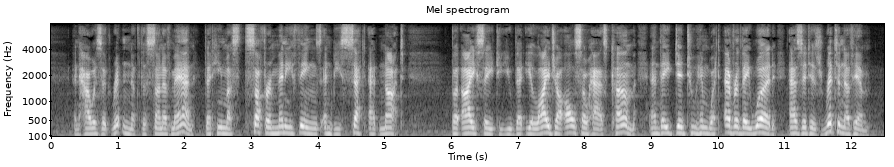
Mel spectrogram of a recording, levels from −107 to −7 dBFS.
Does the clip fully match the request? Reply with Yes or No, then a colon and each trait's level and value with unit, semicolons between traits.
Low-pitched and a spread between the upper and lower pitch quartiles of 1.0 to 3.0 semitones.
No: medium, 150 Hz; narrow, 2.6 semitones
